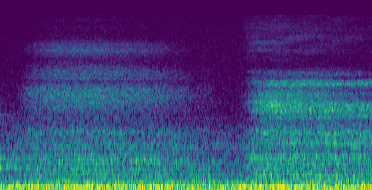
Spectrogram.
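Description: A single slow, deep breath drawn during a yoga hamstring stretch, a soft close airy hiss that pauses briefly before easing out again, with no talking.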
